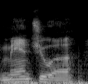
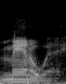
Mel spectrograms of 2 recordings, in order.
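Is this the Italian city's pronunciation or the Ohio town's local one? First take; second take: Italian city; Ohio town. First: It is pronounced the way the Italian city's name is. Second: It is pronounced the way the Ohio townspeople say it. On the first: "like Mantua, Italy" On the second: "Only they pronounce it Mantua"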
